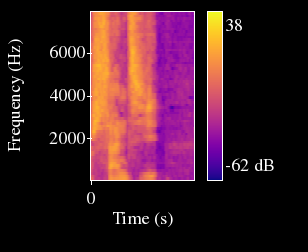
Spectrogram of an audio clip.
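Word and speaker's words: 栅极: 句号没有了，就只有这一句话对应的这个词叫山极，然后一个木字旁加一个工作手册的册组在一块儿，在这儿它才发音发山，叫山极。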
